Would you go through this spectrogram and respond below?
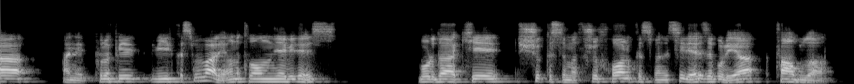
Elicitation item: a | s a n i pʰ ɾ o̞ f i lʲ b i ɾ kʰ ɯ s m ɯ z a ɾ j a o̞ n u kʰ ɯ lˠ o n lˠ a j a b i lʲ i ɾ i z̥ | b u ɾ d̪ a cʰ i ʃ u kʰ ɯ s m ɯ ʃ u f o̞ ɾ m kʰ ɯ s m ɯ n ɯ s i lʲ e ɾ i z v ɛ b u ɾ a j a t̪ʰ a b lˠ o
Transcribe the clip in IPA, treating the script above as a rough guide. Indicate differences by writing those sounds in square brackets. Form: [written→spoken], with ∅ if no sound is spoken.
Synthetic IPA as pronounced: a | [s→h] a n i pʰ ɾ o̞ f i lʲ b i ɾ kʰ ɯ s m ɯ [z→v] a ɾ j a o̞ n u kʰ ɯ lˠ o n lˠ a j a b i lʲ i ɾ i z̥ | b u ɾ d̪ a cʰ i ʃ u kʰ ɯ s m ɯ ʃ u f o̞ ɾ m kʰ ɯ s m ɯ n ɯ s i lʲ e ɾ i z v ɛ b u ɾ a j a t̪ʰ a b lˠ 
